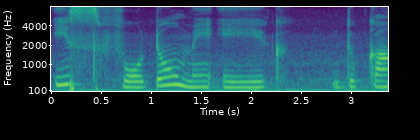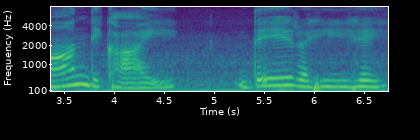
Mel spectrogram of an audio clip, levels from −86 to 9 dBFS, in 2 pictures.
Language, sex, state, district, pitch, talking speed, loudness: Hindi, female, Madhya Pradesh, Dhar, 205 Hz, 80 wpm, -16 LUFS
